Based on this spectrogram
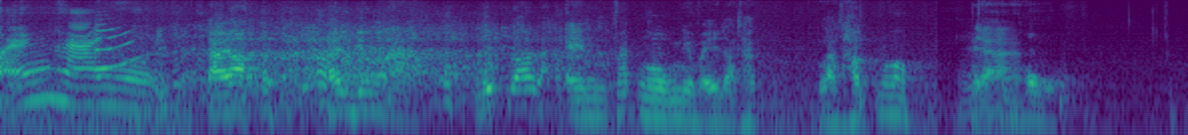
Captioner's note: laughing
